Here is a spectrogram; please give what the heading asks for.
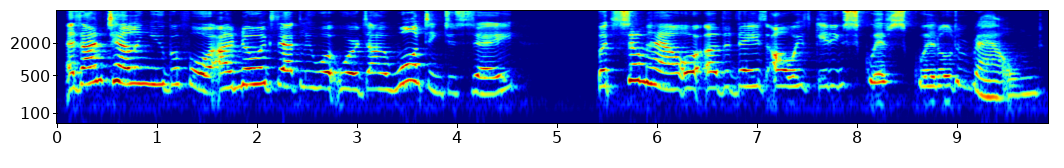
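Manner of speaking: high, loud friendly giant with a muddled tongue; BFG voice. A narrator's reading. Reader voices the giant to listeners. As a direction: lift the voice into the big kind giant. BFG voice in read-aloud story.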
